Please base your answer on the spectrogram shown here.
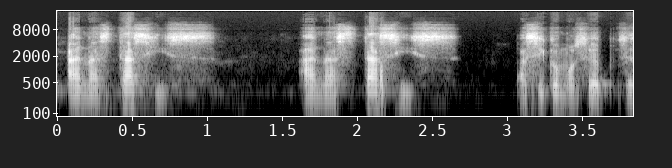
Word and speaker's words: anastasis: anas anas Ans t a s i s anastasis anastasis así como se se escribe se pronuncia y este vocablo griego griego anastasis significa literalmente ponerse de pie levantarse una persona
